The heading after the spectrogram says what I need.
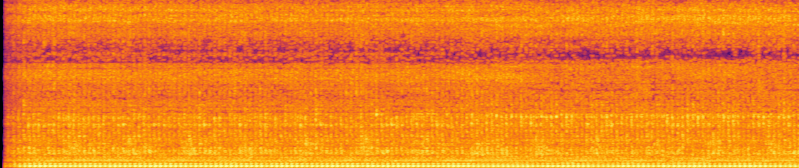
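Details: Honda CBS motorcycle at steady idle with a regular tapping about four per second over the exhaust beat; cause unknown. Engine noise at idle.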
